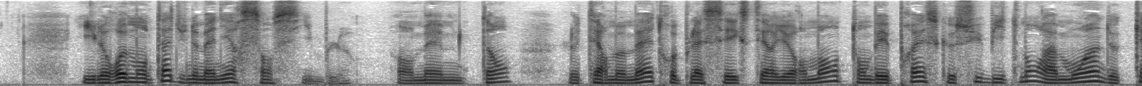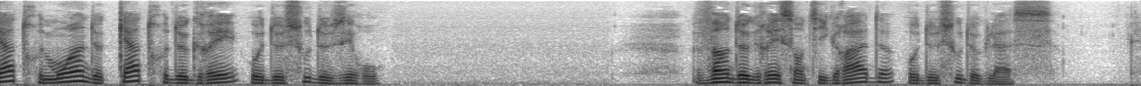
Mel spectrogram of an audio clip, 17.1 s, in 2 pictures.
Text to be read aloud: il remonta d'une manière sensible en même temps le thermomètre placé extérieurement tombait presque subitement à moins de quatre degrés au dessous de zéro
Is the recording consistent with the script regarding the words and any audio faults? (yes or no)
no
